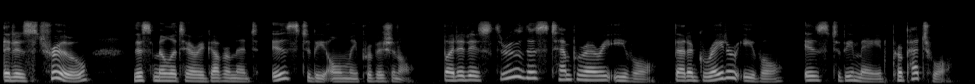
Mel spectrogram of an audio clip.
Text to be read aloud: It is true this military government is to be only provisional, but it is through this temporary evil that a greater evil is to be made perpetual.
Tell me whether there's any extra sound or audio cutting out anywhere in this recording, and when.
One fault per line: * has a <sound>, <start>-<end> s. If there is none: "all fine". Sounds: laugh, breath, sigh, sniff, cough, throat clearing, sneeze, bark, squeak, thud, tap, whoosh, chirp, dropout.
all fine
